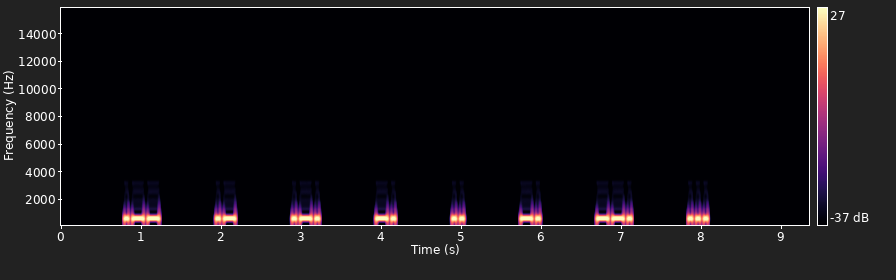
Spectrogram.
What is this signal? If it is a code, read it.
Morse code, heard as a keyed tone, about 25 wpm, spaced as for 10 wpm, 550 Hz. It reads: WARNINGS
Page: News Headlines in Morse Code at 10 WPM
